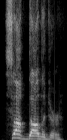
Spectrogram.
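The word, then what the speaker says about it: sockdolager: word to me and it's and it's called sock doer okay sock doer is spelled s o c k d o l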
